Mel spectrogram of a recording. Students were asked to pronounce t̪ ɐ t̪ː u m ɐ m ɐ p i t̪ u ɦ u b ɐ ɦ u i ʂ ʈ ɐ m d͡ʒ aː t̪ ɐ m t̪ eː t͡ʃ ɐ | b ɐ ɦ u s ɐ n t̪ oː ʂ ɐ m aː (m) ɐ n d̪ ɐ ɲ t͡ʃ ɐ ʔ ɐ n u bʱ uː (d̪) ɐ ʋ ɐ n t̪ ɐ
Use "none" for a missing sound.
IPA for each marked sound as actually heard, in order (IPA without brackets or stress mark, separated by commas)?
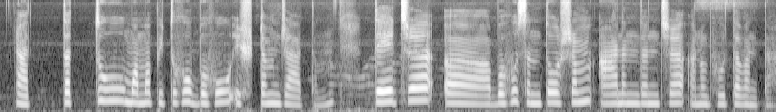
n, t̪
